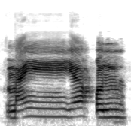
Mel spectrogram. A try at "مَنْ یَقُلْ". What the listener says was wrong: مئی نہیں کہنا، ٹھیک ہے. من یقل.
